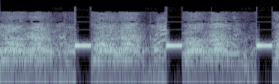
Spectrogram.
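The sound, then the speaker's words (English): A loud, rowdy crowd in the street outside a canceled concert yells and chants in unison, cut off three times by steady bleep tones that censor their words at regular intervals. “So that's basically that over and over and over again. A ton of beeps.”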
